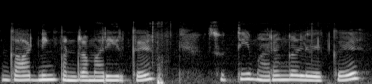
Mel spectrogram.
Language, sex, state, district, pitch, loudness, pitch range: Tamil, female, Tamil Nadu, Nilgiris, 205 Hz, -12 LUFS, 190-220 Hz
